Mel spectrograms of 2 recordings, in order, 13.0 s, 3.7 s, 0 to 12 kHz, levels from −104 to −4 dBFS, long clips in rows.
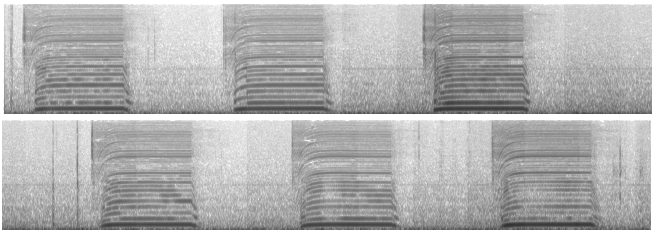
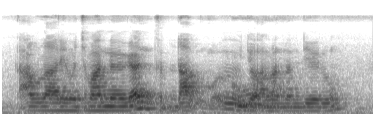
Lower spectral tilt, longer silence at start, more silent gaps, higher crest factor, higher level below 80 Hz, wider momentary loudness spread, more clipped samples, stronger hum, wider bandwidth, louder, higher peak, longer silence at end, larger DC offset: second, -5.5 dB/octave vs -7.5 dB/octave; about the same, 0.05 s vs 0 s; neither; about the same, 16 dB vs 18 dB; first, -46 dBFS vs -58 dBFS; first, 21 LU vs 8 LU; neither; neither; first, 11.5 kHz vs 8 kHz; about the same, -35 LUFS vs -33 LUFS; about the same, -18 dBFS vs -16 dBFS; about the same, 0 s vs 0.1 s; neither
